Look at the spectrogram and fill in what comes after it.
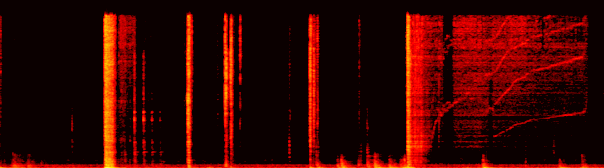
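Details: Samsung Bespoke refrigerator noise: low steady hum broken by scattered light clicks and jangly rattles at irregular moments; something loose rattling inside the fridge.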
